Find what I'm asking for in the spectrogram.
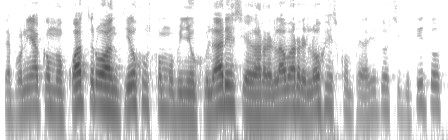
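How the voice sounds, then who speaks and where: A man's voice: on the high side, fast talker, darkish tone. A man preaching a sermon as a pastor, telling a story and acting out family members' voices. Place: church sanctuary.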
